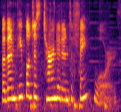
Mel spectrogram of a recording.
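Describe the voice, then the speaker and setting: A woman's voice: high-pitched, steady tone, moderate pace, a bit bright, faint music behind. A woman livestreamer chatting casually, in an informal, slangy, ranting way that acts out her own reactions. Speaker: VTuber livestream host.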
